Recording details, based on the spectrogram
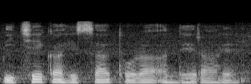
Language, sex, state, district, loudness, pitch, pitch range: Hindi, male, Arunachal Pradesh, Lower Dibang Valley, -16 LUFS, 100 Hz, 95-105 Hz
